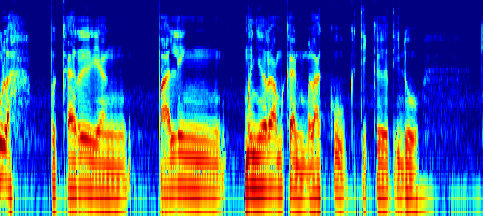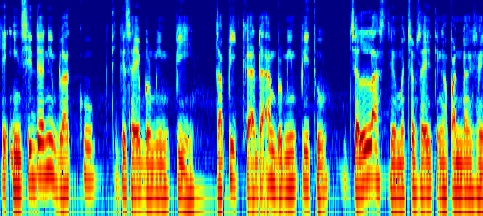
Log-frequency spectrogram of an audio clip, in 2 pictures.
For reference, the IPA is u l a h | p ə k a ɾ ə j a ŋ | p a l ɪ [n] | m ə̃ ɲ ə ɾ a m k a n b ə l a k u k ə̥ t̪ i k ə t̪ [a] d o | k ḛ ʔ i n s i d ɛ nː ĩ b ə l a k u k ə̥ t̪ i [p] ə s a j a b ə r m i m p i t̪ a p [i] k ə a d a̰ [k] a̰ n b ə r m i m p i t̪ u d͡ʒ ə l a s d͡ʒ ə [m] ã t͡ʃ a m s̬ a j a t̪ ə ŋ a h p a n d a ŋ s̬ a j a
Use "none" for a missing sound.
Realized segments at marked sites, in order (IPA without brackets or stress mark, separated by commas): ŋ, i, k, i, ʔ, m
